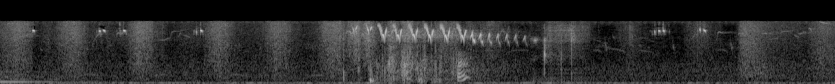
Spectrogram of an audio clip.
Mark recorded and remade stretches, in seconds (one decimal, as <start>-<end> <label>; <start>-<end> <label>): 0.0-5.3 recorded; 5.3-5.9 remade; 5.9-8.4 recorded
